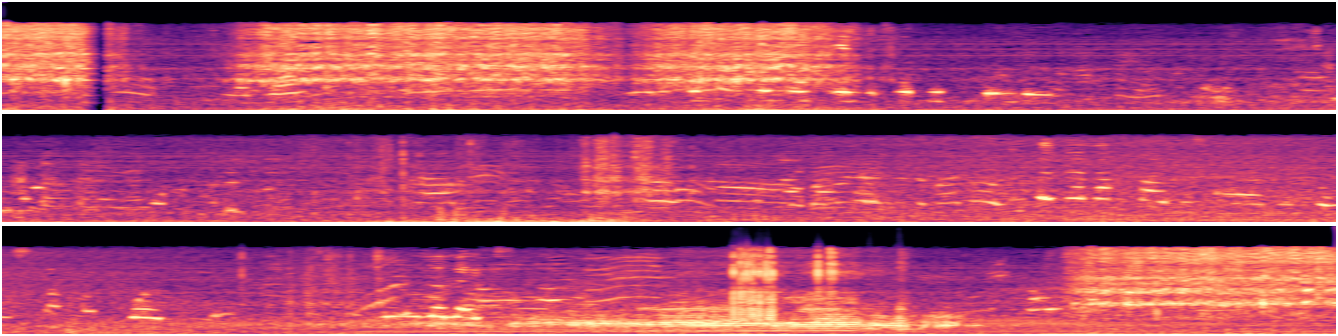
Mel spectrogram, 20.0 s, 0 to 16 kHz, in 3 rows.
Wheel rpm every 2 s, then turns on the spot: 70, 90, 0, 0, 20, 0, 0, 0, 0, 110.
8-10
